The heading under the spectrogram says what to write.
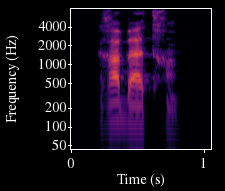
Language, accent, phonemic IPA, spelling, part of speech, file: French, France, /ʁa.batʁ/, rabattre, verb, LL-Q150 (fra)-rabattre.wav
- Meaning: 1. to make something lower 2. to close, shut (down) 3. to fold over (covers, curtains etc.) 4. to turn down (a collar) 5. to pull down (a skirt) 6. to reduce, deduct, diminish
